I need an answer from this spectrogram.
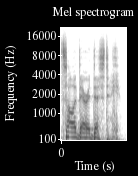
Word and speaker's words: solidaristic: All of those lessons Solidarodistic is how you say that, Professor Wolf. Solidaridistic. It's very hard to say, I know, but that's it's not solidarity way. It's solidaristic are profound and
